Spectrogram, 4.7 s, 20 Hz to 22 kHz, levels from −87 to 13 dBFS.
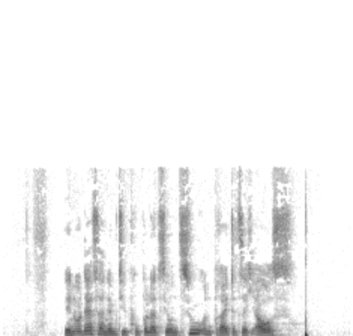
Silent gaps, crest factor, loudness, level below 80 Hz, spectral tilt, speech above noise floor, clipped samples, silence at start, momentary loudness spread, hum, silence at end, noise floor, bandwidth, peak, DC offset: none; 22 dB; -29 LUFS; -48 dBFS; -5.5 dB/octave; 46 dB; under 0.1%; 0.5 s; 5 LU; none; 0.6 s; -74 dBFS; 11.5 kHz; -8 dBFS; under 0.1%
